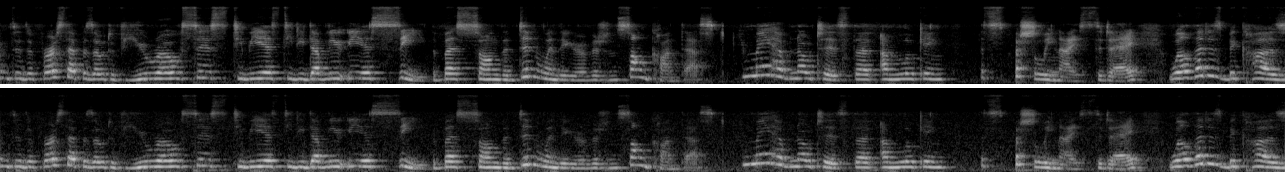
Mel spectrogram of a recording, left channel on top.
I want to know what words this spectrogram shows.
to the first episode of Eurosis TBSTDWESC, the best song that didn't win the Eurovision Song Contest. You may have noticed that I'm looking especially nice today. Well, that is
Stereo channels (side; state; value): left; quieter; 3.1 dB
